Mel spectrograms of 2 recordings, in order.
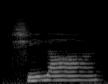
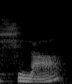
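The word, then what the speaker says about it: śilā: Shila tanka nakhalaye. It's made up of 3 words. The first is Shila, which means stone.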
